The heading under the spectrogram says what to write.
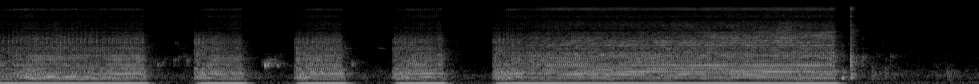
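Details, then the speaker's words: Breville Barista Express BES860 running a blank shot of hot water with empty handle to warm up: steady low pump drone with gurgling, several short pauses, clean cutoff; normal espresso pump running. "i just do a blank shot so that's a coffee shop sorry that's a shot of just hot water without any coffee in the handle so that will warm up the machine"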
